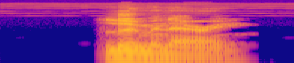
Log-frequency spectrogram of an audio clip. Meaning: 1. One who is an inspiration to others; one who has achieved success in one's chosen field; a leading light 2. A body that gives light; especially, one of the heavenly bodies
- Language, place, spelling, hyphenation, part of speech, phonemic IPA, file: English, Queensland, luminary, lu‧min‧a‧ry, noun, /ˈlʉːmɪn(ə)ɹi/, En-au-luminary.ogg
